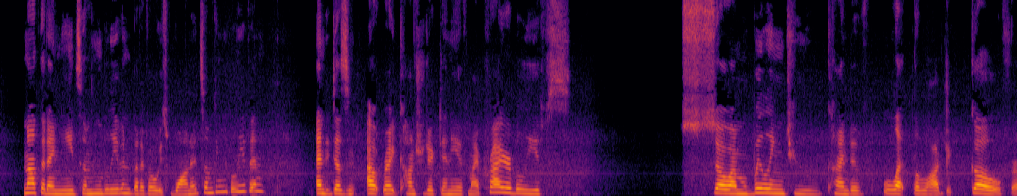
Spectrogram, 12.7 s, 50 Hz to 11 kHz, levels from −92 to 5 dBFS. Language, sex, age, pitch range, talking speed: English, female, 20-39, 205-245 Hz, 175 wpm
